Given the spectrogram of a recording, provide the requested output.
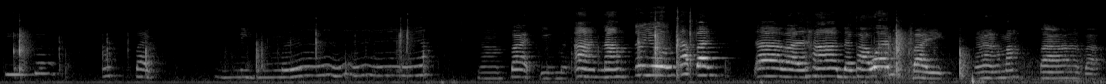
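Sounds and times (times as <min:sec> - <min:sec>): girl singing: 0:00.0 - 0:11.0
wooden toy blocks clacking: 0:00.1 - 0:01.6, 0:02.5 - 0:04.4, 0:05.7 - 0:07.1, 0:08.8 - 0:09.8.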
